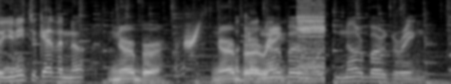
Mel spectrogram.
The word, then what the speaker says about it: Nürburgring: So you need to get the Nürburgring. Nürburgring. You need to get Nürburgring. The G. So a Nürburgring. No, you're not saying the G.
